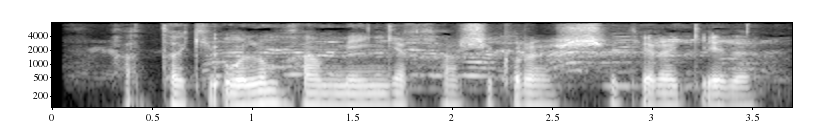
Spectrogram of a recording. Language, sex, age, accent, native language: Uzbek, male, under 19, Toshkent viloyati, Uzbek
